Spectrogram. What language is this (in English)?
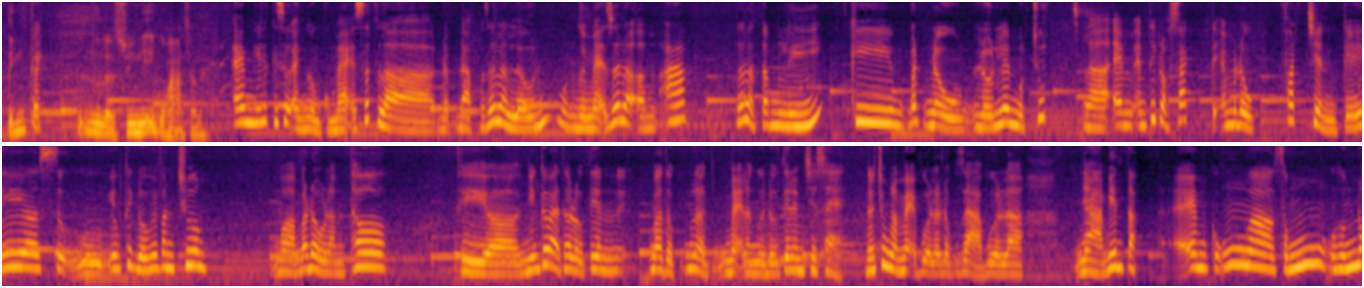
Vietnamese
